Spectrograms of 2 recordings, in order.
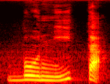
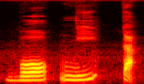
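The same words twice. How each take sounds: First: Measured, lower-pitched BONITA for pupils; slow example word. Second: BO, NI, TA with clear gaps between; very slow BONITA, three separate beats; syllable by syllable. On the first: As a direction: say BONITA slowly, lightly parted. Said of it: "São três sílabas". (BONITA dito devagar, como exemplo) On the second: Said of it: "Abra a boca três vezes pra falar". (BONITA bem devagar, sílaba por sílaba) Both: Shown as a demonstration.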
